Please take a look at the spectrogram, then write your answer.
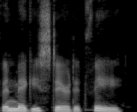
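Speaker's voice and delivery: usual speaking voice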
